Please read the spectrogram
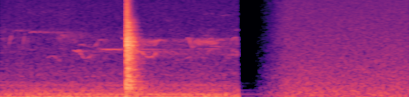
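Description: A single sharp click of a Chinese chess piece being set down on the board, over faint bird chirps and a steady low outdoor rumble; the background cuts off abruptly about two and a half seconds in.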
